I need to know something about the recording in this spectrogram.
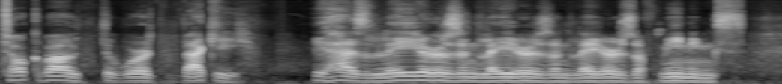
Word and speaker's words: Vägi: It's pronounced Väki, and it means power, strength, or energy, I guess, in Estonian.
